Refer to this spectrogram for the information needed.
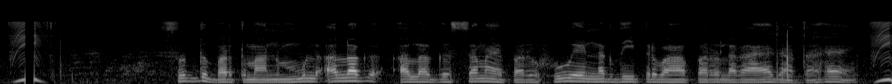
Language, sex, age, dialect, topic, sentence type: Hindi, male, 31-35, Kanauji Braj Bhasha, banking, statement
